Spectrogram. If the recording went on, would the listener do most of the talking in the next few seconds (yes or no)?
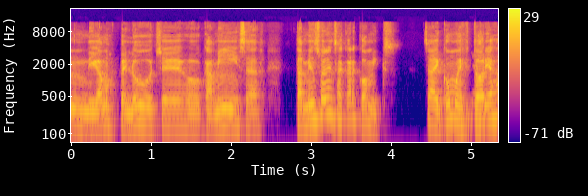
no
